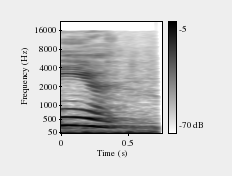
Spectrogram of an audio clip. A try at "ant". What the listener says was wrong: 느라고 하면 니은이라고 하지 않아요. 티는 항상 트 그래서 합쳐서 그래서 소리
